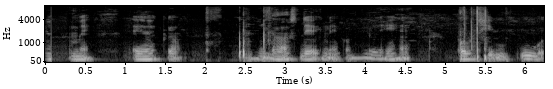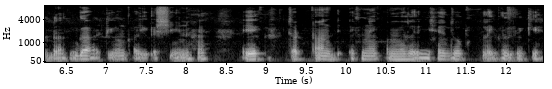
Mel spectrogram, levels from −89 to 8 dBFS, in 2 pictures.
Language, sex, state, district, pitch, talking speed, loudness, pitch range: Hindi, male, Rajasthan, Nagaur, 125 Hz, 120 wpm, -27 LUFS, 115-150 Hz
